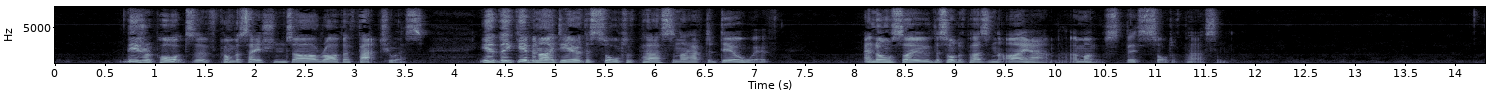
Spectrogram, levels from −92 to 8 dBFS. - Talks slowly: No, average, 145 wpm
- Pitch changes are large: Yes, wide, 6.3 semitones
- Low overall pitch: Yes, low, 110 Hz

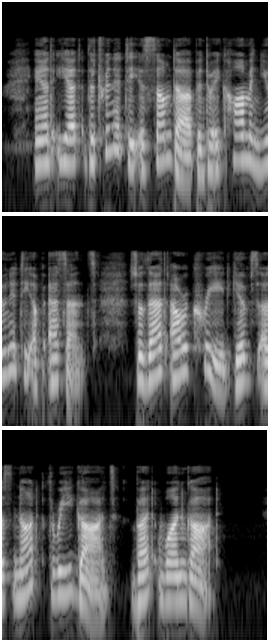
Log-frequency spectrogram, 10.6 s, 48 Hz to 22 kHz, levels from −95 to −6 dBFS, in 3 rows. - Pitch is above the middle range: No, medium, 180 Hz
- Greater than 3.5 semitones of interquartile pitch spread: Yes, average, 4.6 semitones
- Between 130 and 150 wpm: Yes, average, 145 wpm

